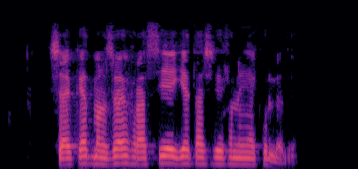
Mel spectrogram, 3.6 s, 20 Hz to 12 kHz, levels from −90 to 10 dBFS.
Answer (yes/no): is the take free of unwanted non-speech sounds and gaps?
yes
